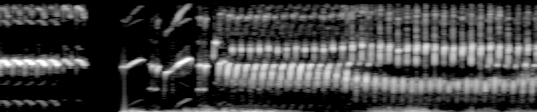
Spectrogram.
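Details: Yellow canary singing to tutor young canaries: a few clear high whistled notes and upward slides, then a long, even, rapid trill with faint background rumble.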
